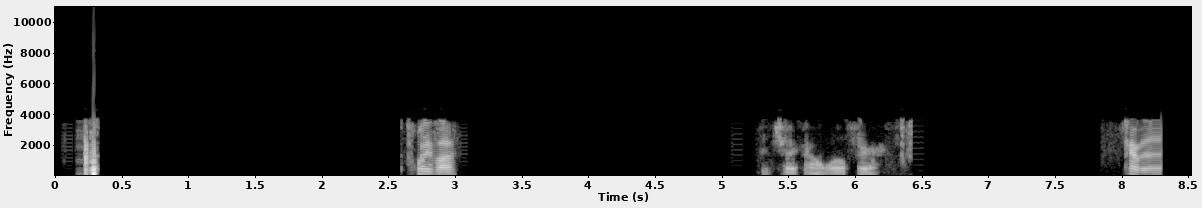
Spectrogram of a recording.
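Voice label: Police Northeast District Disp, radio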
